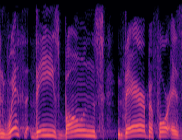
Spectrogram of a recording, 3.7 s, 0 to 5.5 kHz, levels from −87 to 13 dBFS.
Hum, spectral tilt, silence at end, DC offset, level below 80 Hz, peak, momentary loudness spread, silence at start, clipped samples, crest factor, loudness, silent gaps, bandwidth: none; -9 dB/octave; 0 s; under 0.1%; -64 dBFS; -6 dBFS; 7 LU; 0 s; under 0.1%; 16 dB; -23 LUFS; none; 5.4 kHz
